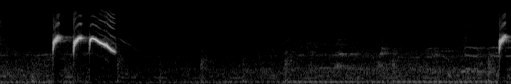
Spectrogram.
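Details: Female bird calling for a male in the woods: three ringing whistled notes, the last drawn out and falling, followed by low background hum and a final single note.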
